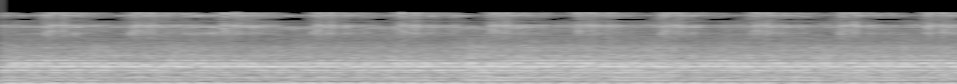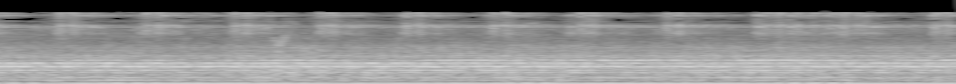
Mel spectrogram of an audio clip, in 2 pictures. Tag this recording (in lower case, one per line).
music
